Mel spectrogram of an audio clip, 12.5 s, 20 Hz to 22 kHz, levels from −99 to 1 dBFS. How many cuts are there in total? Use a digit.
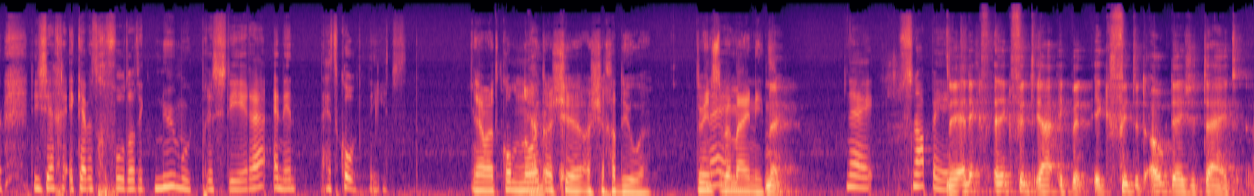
1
